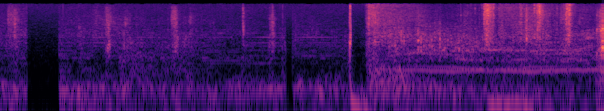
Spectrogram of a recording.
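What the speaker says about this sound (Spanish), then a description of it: "hay un disparo en toda la cara" A point-blank gunshot in the strategy game XCOM: Enemy Unknown, with several sharp booming shots and rumbling impacts over a dense game soundscape, with no talk.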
